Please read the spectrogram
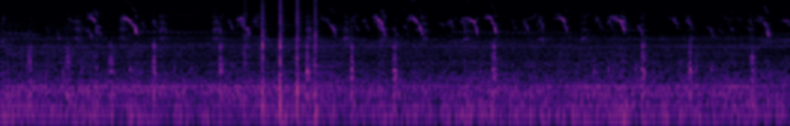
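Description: Chicks peeping over and over in short, high, downward-sliding cheeps while foraging. A few sharp clicks come a little over three seconds in.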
